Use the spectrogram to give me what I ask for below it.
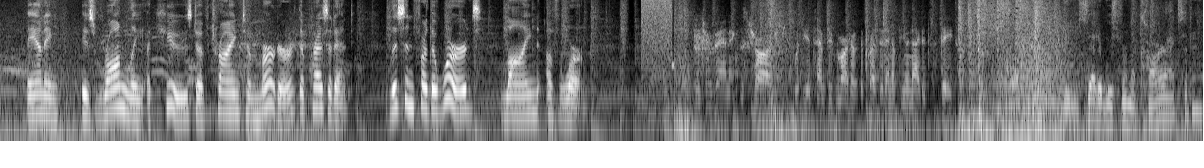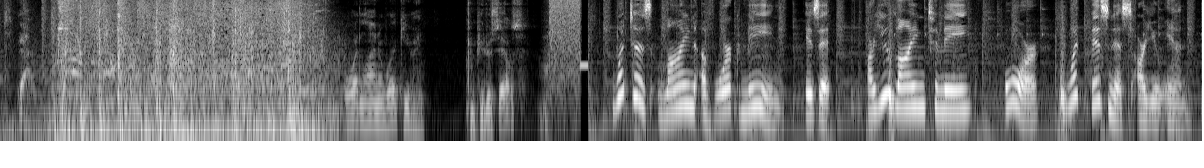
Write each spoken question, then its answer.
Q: What does line of work mean?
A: Line of work means the business you are in.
